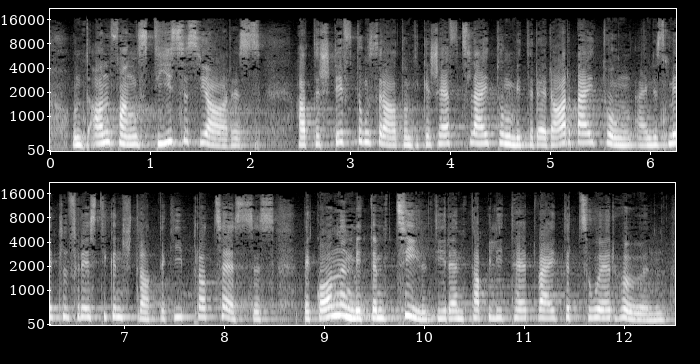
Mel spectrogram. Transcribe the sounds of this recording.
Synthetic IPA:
ʊndanfaŋsd̥iːzəsjaːʁəs | hat̚d̥eːɐʃtɪftʊŋsʁaːtʊnt̚d̥iːɡəʃɛft͡slaɪtʊŋmɪt̚d̥eːɾɛɾaɾbaɪtʊŋʔaɪnəsmɪtl̩fʁɪstɪɡ̥ənʃtʁateɡ̥iːpʁot͡sɛsəs | b̥əɡɔnənmɪt̚d̥eːmt͡siːld̥iːʁɛntabilitʰɛːtvaɪtət͡suɛʁɦøːən

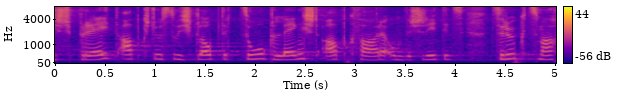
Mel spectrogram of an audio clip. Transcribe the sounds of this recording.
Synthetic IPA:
ɪʃb̥ɾɛɪtʰɑpkʃtøːstd̥uɪʃɡ̥lɔʊpd̥̪əɾt͡soːɡlɛŋʃtʰɑpkfɑːɾəʔʊmd̪əɾʃɾɪtjɛt͡st͡sɾʏkt͡smɑχ

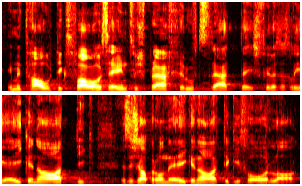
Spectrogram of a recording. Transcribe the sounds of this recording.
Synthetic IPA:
ɪmɛnthɑwtiksfɑlɑwsɛɪnt͡sl̩ˠʃpɾæχːəɾuːft͡st̪ɾæt̪ːəɪʃfɪləχəχliɛɪɡənɑːtik | əsɪʃɑb̥əɾonəɛɪɡənɑːtiɡifɔːɾlɑ̰ːk

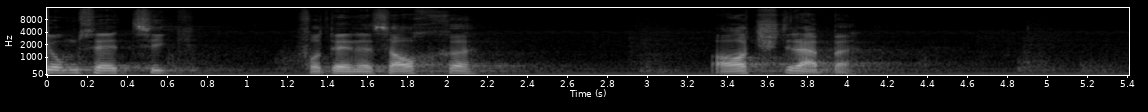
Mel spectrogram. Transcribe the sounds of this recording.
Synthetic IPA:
ʊmsɛt͡sɪk | fɔdɛnəsɑχə | ʔɑːt͡sʃtɾæb̥ə̰

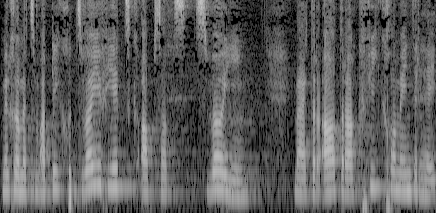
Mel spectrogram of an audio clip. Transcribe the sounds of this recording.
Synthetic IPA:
mɪɾχœmət͡sʊmɑ̰tikχl̩t͡svœʏəfiːəɾt͡skɑpsɑt͡st͡svœʏ | væːɾdəɾʔɑːt̪ɾɑːkfikχomɪndəɾɦɛɪ

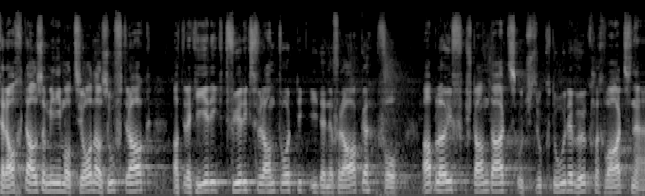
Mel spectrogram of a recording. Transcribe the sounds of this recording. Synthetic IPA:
χɛɾɑχt̪əɑlsominimot͡sjoːnɑlsuːft̪ɾɑːɡ | ʔɑd̪ɾɛɡ̥iəɾiktfyːɾiksfəɾɑntʋɔrtɪɡid̥ɛnəfɾɑːɡ̥əfɔ | ʔɑblœʏfʃtɑndɑɾtsʊntʃt̪ɾuktuːɾəvʏɾkʰləχʋɑːɾt͡snæ̰ː

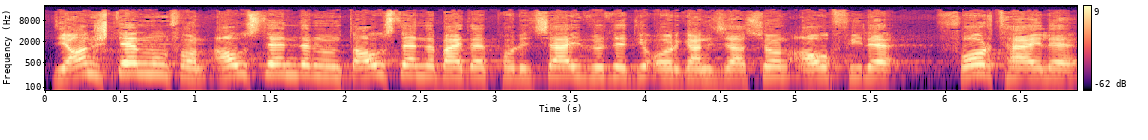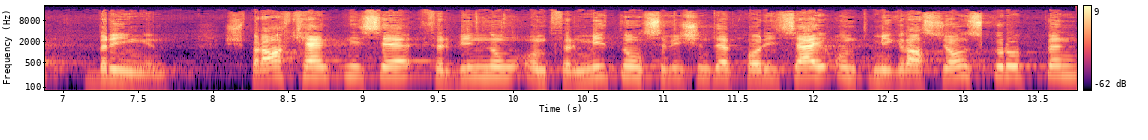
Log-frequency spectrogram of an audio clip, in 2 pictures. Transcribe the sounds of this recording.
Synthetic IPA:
d̥iːanʃtɛlʊŋfɔnʔaʊslɛndəʁnʊntʔaʊslɛndɐnbaɪdeːɐpʰolit͡saɪvʏɐdədiːʔɔɐɡanizat͡sjoːnaʊxfiːlə | foːɐtʰaɪləbʁɪŋən | ʃpʁ̥aːχkʰɛntnɪsəfɛɐbɪndʊŋʊntfɛɐmɪtlʊŋt͡sv̥ɪʃən̩deːɐpʰolit͡saɪʔʊntmiɡʁat͡sjoːnsɡ̥ʁʊpən

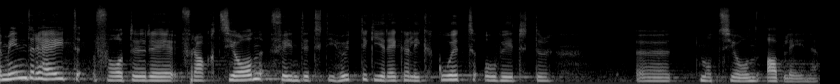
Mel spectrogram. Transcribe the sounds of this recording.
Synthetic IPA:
əmɪndəɾhɛɪtfɔd̥əɾɛfɾɑkt͡sjoːnfɪndətd̥iɦʏtːɪɡiɾɛɡəlɪɡɡ̥uətʊʋɪtd̥ə | tmɔt͡sjoːnɑb̥leːnə

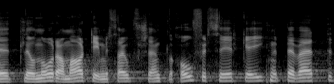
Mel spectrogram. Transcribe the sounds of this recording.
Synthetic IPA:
t̪ʰleonoːɾɑmɑtɪmɪsœlpfə̥ʃtɛnt̪ləxoʊfəɾseːəɾɡ̥əeɪɡnət̚b̥əʋæɾtə

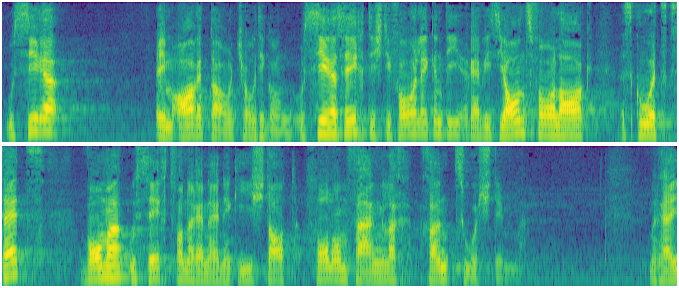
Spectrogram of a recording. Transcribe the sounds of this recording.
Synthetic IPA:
usiə | ɪmɑːɾətɑɛntt͡ʃʊldɪɡʊ̰ŋusiːɾəsɪχtɪʃd̥iːfoːʁlɪɡəndiʁɛvisjoːnsfoːʁlɑːɡəsɡ̥uətsksɛt͡s | ʋoməussɪχtfɔnəɾənɛnɛɡ̥iːʃtɑːtfɔlʊmfæŋlɪχχœntt͡suəʃtɪmːə | məʁhɛɪ

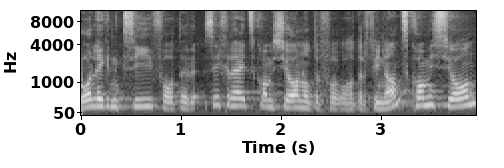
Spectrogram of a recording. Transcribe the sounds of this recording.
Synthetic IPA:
oːɾlɪɡən̩t̚ksiːfod̥əɾsɪχəɾhɛɪt͡skʰɔmisjoːnodəɾffɔdɛɾfinɑnt͡skʰɔmisjoːn

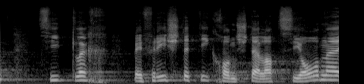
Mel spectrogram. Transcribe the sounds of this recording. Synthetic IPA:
t͡siːtlɪχ | b̥efrɪʃtətikʰɔnʃtɛlɑt͡sjoːnə

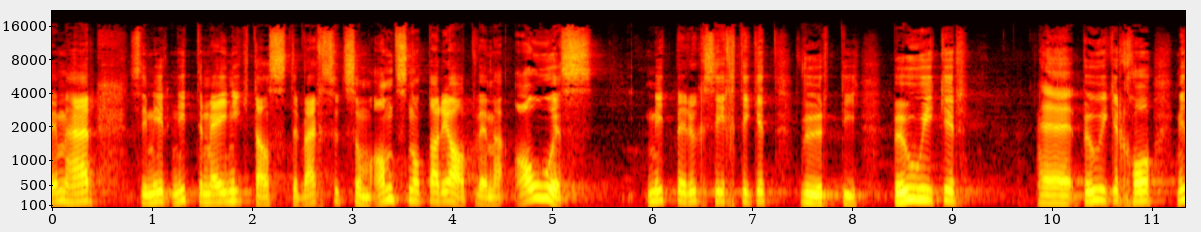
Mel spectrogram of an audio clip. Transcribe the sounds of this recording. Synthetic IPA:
ɛmhæːɾ | simɪːɾnɪt̚d̥əɾmɛɪnɪɡd̥ɑsd̥əɾvæχsl̩t͡sʊmʔɑ̰mtsnɔtɑɾiɑːtvɛmə̰ʔɑləs | mɪt̚b̥ɛɾʏχsɪχtɪɡətʋøɾddi | b̥ə | b̥ʏwɪɡəɾχoːmɪ

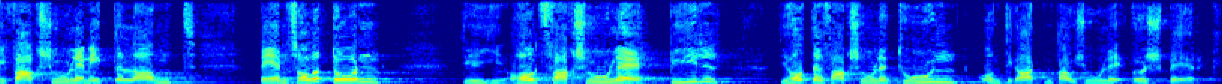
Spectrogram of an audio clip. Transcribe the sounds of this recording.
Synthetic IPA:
ifɑχʃuːləmɪtləlɑnd | b̥ɛʁnsɔloton | d̥ihɔlsfɑχʃuːləb̥iːl | d̥iːhɔtɛlfɑχʃuːlətʰuːnʊnt̚d̥iːɡɑːtn̩baʊʃuːləʔœʃb̥ɛɾɡ̥

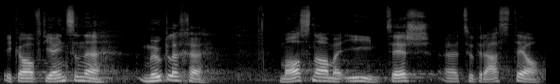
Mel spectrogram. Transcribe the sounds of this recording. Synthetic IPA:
ɪɡ̥ɑːʊfd̥iɛɪnt͡sl̩nə | møɡlɪχə | mɑːsnɑːməʔiːt͡seːɾʃtɛːt͡sudəɾæsteːɑː

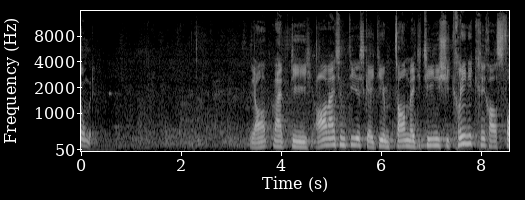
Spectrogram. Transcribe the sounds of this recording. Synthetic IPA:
ʊməɾ | jɑːʋæːd̥iɑːʋæɪsəntiəsɡ̥ɛɪthiəʊmt͡sɑːnmɛdit͡siːniʃikχlinikχɪχɑsf

